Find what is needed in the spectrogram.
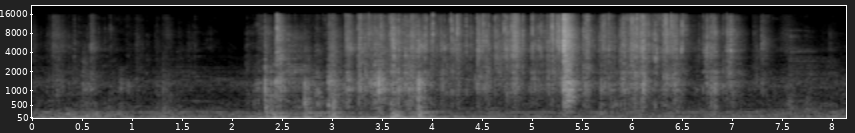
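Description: Plastic shrink-wrap being torn and crinkled off a sealed box of trading cards: a quiet start, then from about two seconds in a fairly soft, irregular run of crackles and rips that lasts several seconds.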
